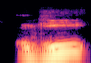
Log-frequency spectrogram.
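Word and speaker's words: ज्ञान: Por ejemplo, la palabra guiana se pronuncia una consonante gutural con otra consonante que es dental, que es la N, ¿no?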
